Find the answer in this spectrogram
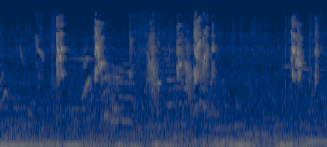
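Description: Caged birds chirping and squawking in short, sharp, high calls, several in quick succession, over a steady low hum.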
